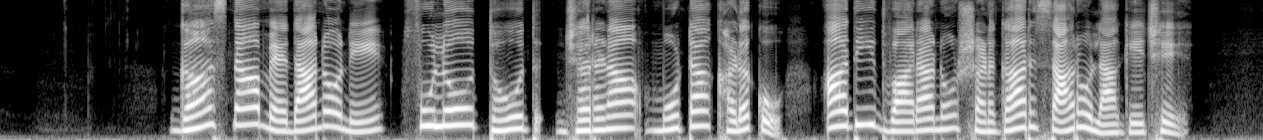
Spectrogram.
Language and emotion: Gujarati, neutral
